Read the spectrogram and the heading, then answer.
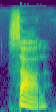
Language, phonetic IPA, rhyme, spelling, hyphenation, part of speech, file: Hungarian, [ˈsaːl], -aːl, szál, szál, noun, Hu-szál.ogg
- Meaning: thread (a long, thin and flexible form of material, generally with a round cross-section, used in sewing, weaving or in the construction of string; it can be used attributively preceded by a quantity)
